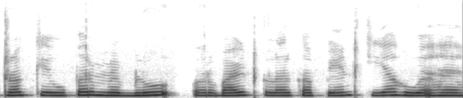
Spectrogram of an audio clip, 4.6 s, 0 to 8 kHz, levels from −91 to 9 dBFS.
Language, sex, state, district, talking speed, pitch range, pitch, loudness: Hindi, female, Jharkhand, Garhwa, 170 wpm, 225-245 Hz, 230 Hz, -14 LUFS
